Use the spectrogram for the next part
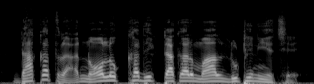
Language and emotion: Bengali, neutral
